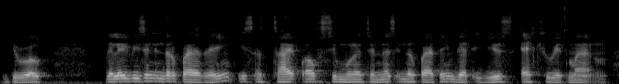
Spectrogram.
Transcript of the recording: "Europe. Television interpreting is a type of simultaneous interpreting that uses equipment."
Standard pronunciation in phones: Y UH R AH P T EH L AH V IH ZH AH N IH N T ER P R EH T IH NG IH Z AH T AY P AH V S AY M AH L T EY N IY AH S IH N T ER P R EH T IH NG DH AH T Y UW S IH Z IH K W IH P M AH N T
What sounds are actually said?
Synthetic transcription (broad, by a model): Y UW R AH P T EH L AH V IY S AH N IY N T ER P R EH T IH NG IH S AH T AY P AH F S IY M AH L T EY N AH S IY N T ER P R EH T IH NG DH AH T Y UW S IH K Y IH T M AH N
